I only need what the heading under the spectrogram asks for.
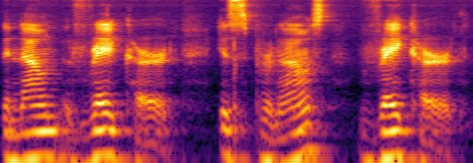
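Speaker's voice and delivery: "record" as REC-ord both times; "record" with a strong first syllable; stress on first syllable. Shown as a demonstration. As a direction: demonstrate the noun "record", hitting REC. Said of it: "stress pattern on the first syllable".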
